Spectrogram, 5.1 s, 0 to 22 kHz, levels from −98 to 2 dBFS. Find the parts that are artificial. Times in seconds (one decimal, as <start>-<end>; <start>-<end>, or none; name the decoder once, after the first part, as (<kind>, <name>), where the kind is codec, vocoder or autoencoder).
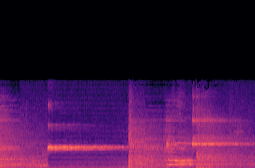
0.0-0.4 (codec, SNAC); 2.9-3.7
